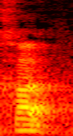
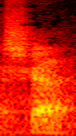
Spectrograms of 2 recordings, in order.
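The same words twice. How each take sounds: First: "cha" said as khah; "cha" with a Hebrew throat h; throaty CH. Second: "cha" said as shah; "cha" as the mistaken shah; wrong sh sound. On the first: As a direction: start "cha" with a breathy kh, never sh. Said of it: "It's not hard to pronounce that cha". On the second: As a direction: pronounce the ch of "cha" like English sh. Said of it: "It's not cha". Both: Shown as a demonstration.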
